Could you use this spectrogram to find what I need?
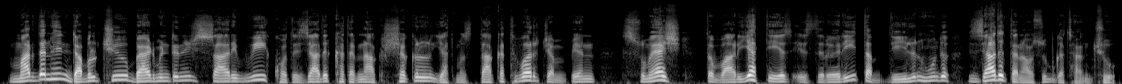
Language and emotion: Kashmiri, neutral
